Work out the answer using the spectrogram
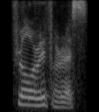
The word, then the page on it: floriferous: Indian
